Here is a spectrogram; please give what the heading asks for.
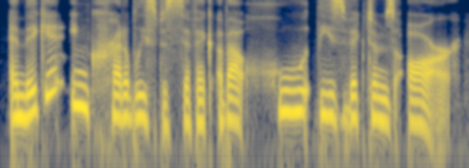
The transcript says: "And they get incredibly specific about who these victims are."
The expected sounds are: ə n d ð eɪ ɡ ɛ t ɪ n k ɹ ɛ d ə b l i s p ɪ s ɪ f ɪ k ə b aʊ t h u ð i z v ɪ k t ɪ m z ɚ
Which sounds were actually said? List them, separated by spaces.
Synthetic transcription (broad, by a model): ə n ð eɪ ɡ ɛ t ɪ n k ɹ ɛ d ə b l i s p ɪ s ɪ f ɪ k ə b aʊ t h u ð i z v ɪ k t ɪ m z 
